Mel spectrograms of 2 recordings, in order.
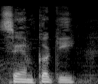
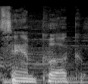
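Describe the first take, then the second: First: The surname is said with two syllables. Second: The surname is said with one syllable. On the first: The speaker calls it wrong. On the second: The speaker calls it right.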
